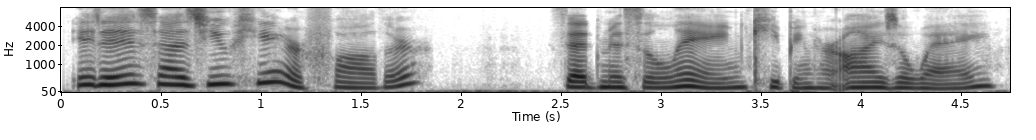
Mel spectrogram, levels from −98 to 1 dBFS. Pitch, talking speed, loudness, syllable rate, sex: 210 Hz, 165 wpm, -17 LUFS, 4.5 syllables/s, female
